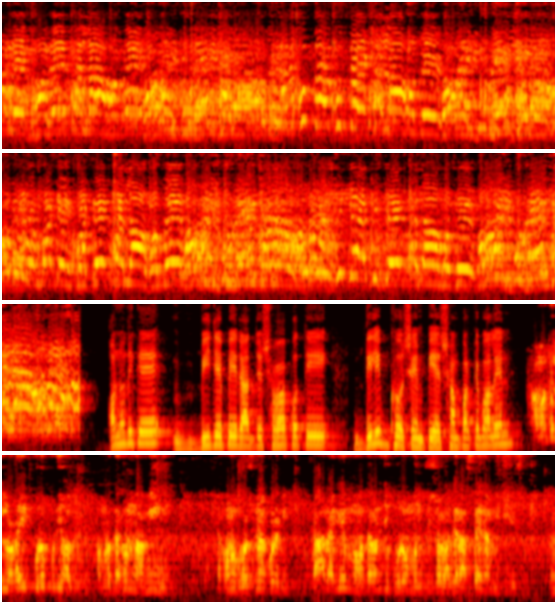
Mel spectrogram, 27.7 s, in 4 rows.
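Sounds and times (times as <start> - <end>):
Trinamool women supporters marching and chanting slogans: 0.0 - 14.9
speech: 15.2 - 27.6.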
